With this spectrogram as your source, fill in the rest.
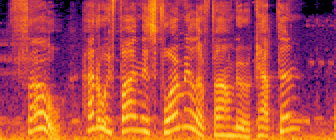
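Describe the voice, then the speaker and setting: In a cartoonish character voice, a female-sounding voice speaks at a high pitch and a moderate pace over clear background noise. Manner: deadpan, literal.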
